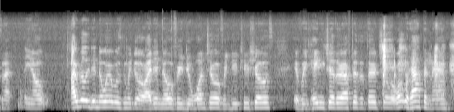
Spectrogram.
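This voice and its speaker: Over noticeable background noise, a man speaks at a fairly quick pace in a high voice. His intonation is monotone and flat. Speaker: fantasy sports league podcast co-host. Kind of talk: casual chat.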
